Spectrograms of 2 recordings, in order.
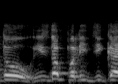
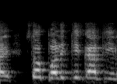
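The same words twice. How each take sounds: First: Softer, mocking echo of the denial; mock quote. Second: Said in the usual way. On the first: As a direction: quote their claim back with quiet scorn. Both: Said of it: "you are here saying that".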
